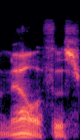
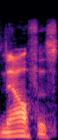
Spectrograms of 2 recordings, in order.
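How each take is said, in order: First: The name is said with three syllables. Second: The name is said with two syllables. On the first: The speaker calls it wrong. "not Nalithis" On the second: The speaker calls it right. "it's it's Nalthus"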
